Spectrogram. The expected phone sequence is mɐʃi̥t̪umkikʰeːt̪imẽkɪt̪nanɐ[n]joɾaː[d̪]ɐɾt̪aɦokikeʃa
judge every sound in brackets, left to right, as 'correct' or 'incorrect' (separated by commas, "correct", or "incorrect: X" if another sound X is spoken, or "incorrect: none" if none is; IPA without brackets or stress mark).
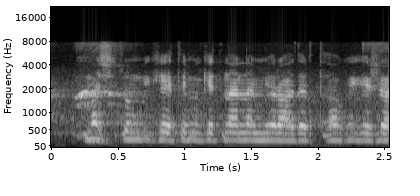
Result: incorrect: m, correct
